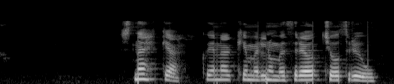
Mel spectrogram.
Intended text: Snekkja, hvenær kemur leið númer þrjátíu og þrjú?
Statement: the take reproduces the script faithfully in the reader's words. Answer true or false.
false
